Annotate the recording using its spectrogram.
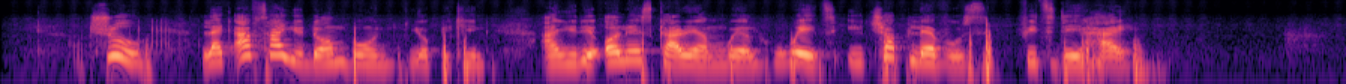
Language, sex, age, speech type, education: Nigerian Pidgin, female, 30-45, spontaneous, tertiary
